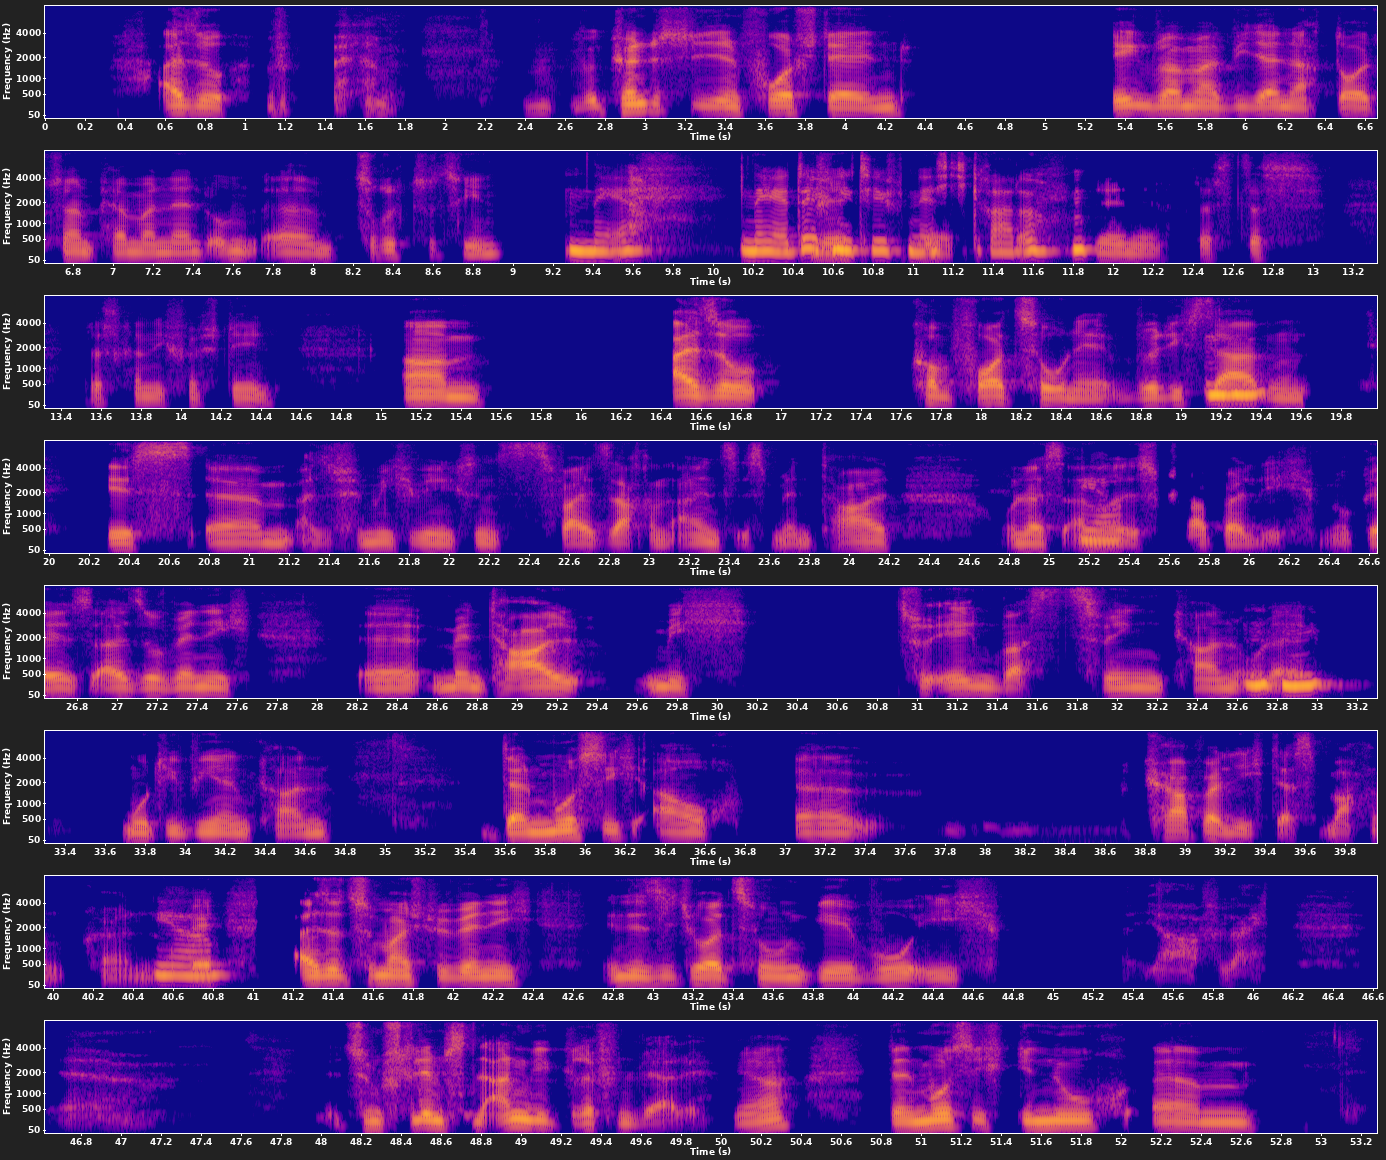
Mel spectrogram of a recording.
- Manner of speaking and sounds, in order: chuckle; chuckle; chuckle; other background noise
- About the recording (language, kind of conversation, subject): German, podcast, Was hilft dir, aus der Komfortzone rauszugehen?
